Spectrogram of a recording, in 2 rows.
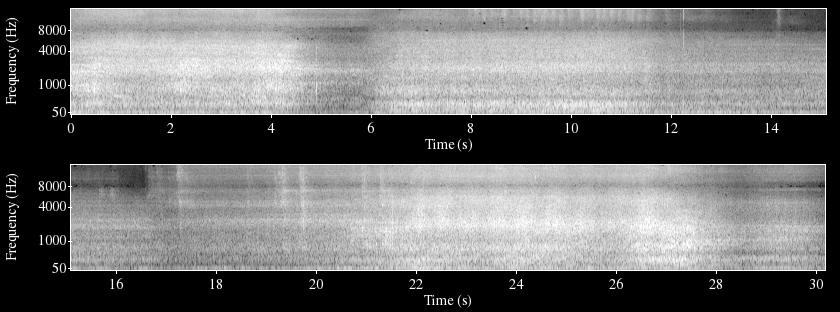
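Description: Passenger multiple-unit trains running through a station at speed, heard as several separate passes that swell and fade, with wheels on rail. The loudest stretches come at the start, around ten seconds in, and again from about 22 to 28 seconds.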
